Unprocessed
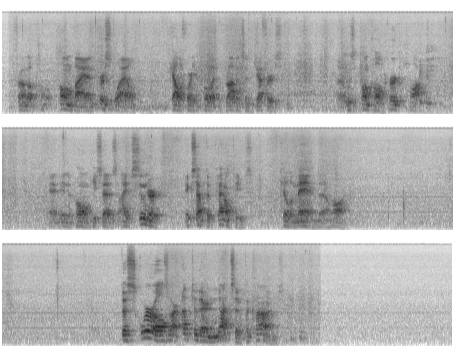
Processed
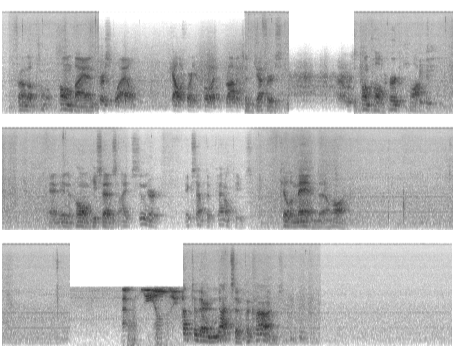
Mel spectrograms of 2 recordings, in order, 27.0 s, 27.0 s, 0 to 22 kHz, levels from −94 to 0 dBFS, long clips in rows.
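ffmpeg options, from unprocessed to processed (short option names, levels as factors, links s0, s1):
-filter_complex "[0:a]asettb=1/sr,asplit=3[s0][s1][s2];[s0]atrim=end=1.944[s3];[s1]atrim=start=1.94:end=4.86,asetpts=PTS-STARTPTS,afade=t=in:d=0.004:c=qsin,afade=t=out:st=2.916:d=0.004:c=qsin,highpass=340,lowpass=3100[s4];[s2]atrim=start=4.856[s5];[s3][s4]acrossfade=d=0.004:c1=hsin:c2=qsin[s6];[s6][s5]acrossfade=d=0.004:c1=qsin:c2=hsin,asettb=1/sr,asplit=3[s7][s8][s9];[s7]atrim=end=5.744[s10];[s8]atrim=start=5.74:end=7.05,asetpts=PTS-STARTPTS,afade=t=in:d=0.004:c=qsin,afade=t=out:st=1.306:d=0.004:c=qsin,highpass=450,equalizer=f=940:t=q:w=4:g=8,equalizer=f=1500:t=q:w=4:g=9,equalizer=f=2100:t=q:w=4:g=-5,lowpass=f=2200:w=0.5412,lowpass=f=2200:w=1.3066[s11];[s9]atrim=start=7.046[s12];[s10][s11]acrossfade=d=0.004:c1=hsin:c2=qsin[s13];[s13][s12]acrossfade=d=0.004:c1=qsin:c2=hsin,asettb=1/sr,asplit=3[s14][s15][s16];[s14]atrim=end=19.404[s17];[s15]atrim=start=19.4:end=21.67,asetpts=PTS-STARTPTS,afade=t=in:d=0.004:c=qsin,afade=t=out:st=2.266:d=0.004:c=qsin,lowpass=f=3100:t=q:w=0.5098,lowpass=f=3100:t=q:w=0.6013,lowpass=f=3100:t=q:w=0.9,lowpass=f=3100:t=q:w=2.563,afreqshift=-3700[s18];[s16]atrim=start=21.666[s19];[s17][s18]acrossfade=d=0.004:c1=hsin:c2=qsin[s20];[s20][s19]acrossfade=d=0.004:c1=qsin:c2=hsin,asettb=1/sr,asplit=3[s21][s22][s23];[s21]atrim=end=22.954[s24];[s22]atrim=start=22.95:end=23.45,asetpts=PTS-STARTPTS,afade=t=in:d=0.004:c=qsin,afade=t=out:st=0.496:d=0.004:c=qsin,asplit=2[s25][s26];[s26]adelay=15,volume=0.631[s27];[s25][s27]amix=inputs=2:normalize=0,atrim=end_sample=22050[s28];[s23]atrim=start=23.446[s29];[s24][s28]acrossfade=d=0.004:c1=hsin:c2=qsin[s30];[s30][s29]acrossfade=d=0.004:c1=qsin:c2=hsin,asplit=3[s31][s32][s33];[s31]atrim=end=11.55,asetpts=PTS-STARTPTS,afade=t=out:st=11.22:d=0.33:silence=0.237137[s34];[s32]atrim=start=11.55:end=13.91,asetpts=PTS-STARTPTS,volume=0.237[s35];[s33]atrim=start=13.91,asetpts=PTS-STARTPTS,afade=t=in:d=0.33:silence=0.237137[s36];[s34][s35][s36]concat=n=3:v=0:a=1"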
